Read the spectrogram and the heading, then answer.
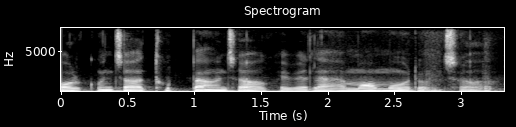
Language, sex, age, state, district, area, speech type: Nepali, male, 18-30, West Bengal, Darjeeling, rural, spontaneous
